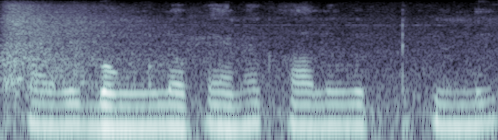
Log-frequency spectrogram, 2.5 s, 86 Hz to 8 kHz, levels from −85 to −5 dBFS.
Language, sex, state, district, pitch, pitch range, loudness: Telugu, male, Telangana, Karimnagar, 135 Hz, 135-140 Hz, -21 LUFS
